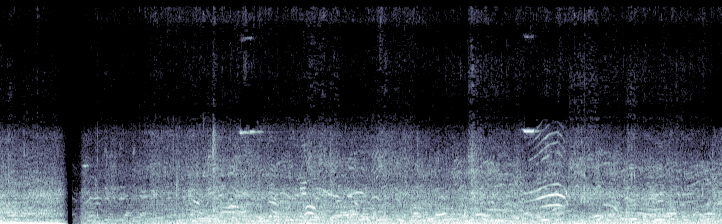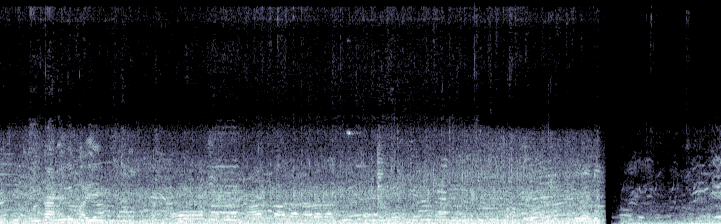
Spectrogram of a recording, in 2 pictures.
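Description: A crowd chatters and calls out all around, outdoors.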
